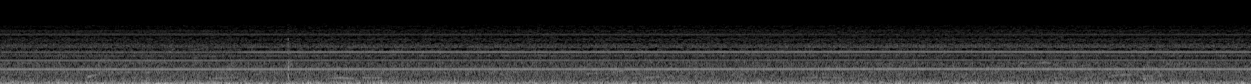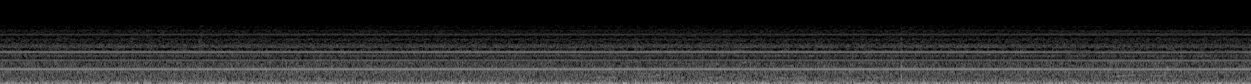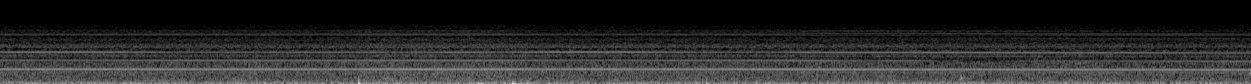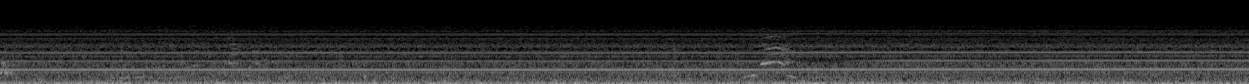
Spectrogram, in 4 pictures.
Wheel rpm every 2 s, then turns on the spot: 0, 0, 0, 0, 0, 0, 0, 0, 0, 0, 0, 0, 0, 0, 0, 0, 0, 0, 0, 0, 0, 0, 0, 0, 0.
none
